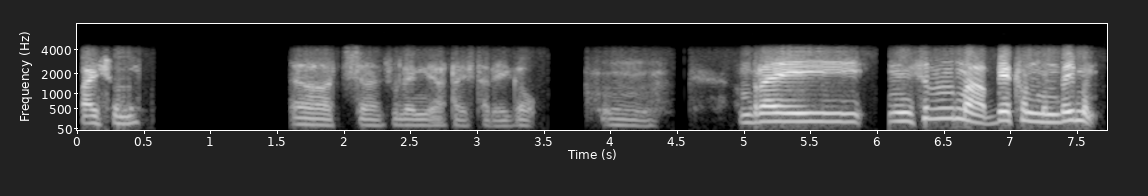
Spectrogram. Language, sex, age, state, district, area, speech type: Bodo, male, 45-60, Assam, Kokrajhar, rural, conversation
